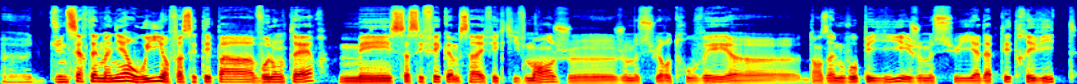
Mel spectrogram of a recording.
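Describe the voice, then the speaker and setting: A man with an unremarkable speaking voice, fairly low pitch, ordinary pitch variation, and a fairly slow pace with hardly any pauses, in a dry, close sound with no echo. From Lebanon. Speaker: chef. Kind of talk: radio interview.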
